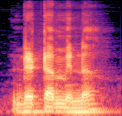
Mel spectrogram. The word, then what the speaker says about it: determiner: तो इसका जो प्रोनाउंसिएशन है वो है डिटरमिनर, जिसमें आर साइलेंट दिखाया गया है और ये इसका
